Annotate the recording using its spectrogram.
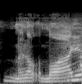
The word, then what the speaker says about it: Malaga: Malaga? – Malaga.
